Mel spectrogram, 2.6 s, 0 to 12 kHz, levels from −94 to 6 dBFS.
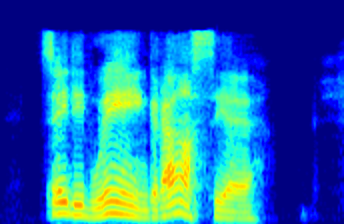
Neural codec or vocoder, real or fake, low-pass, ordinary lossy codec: codec, 16 kHz, 0.8 kbps, ZipCodec; fake; 7.2 kHz; AAC, 32 kbps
